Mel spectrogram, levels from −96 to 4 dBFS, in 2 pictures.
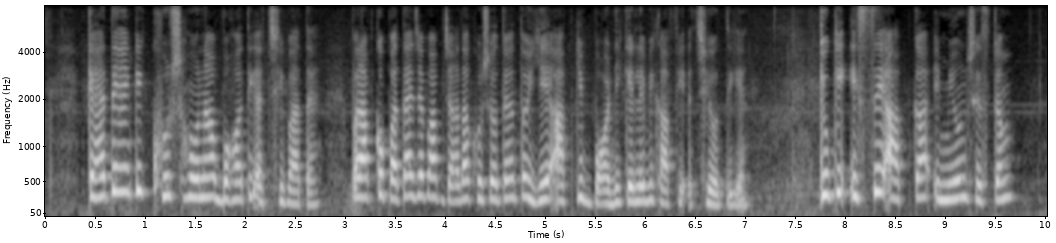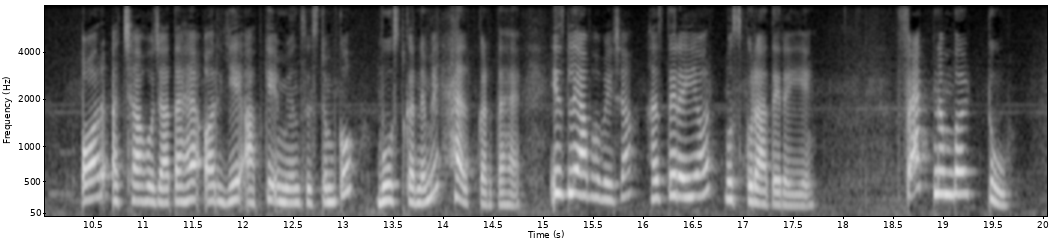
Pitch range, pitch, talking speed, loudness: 205-285 Hz, 245 Hz, 190 wpm, -17 LUFS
